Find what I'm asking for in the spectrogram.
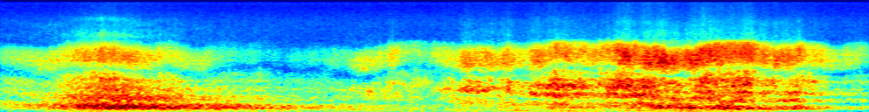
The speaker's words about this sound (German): Flugzeuge.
